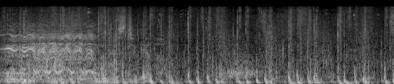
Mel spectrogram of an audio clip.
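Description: A horse gallops through grass.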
